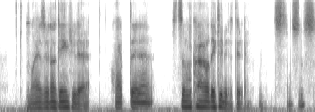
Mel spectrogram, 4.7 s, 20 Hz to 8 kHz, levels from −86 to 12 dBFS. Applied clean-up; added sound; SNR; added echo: neural diffusion model UNIVERSE++.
